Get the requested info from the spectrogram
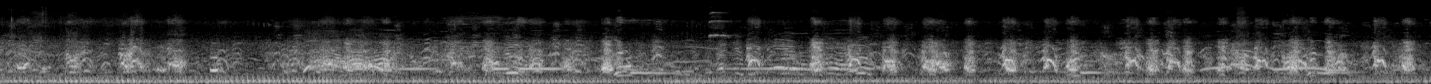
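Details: During a wild boar hunt at Kayu Ampek in Tanjung Emas, Tanah Datar, many dogs keep up dense, irregular bursts of sharp barks and yips, with people talking in the background.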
